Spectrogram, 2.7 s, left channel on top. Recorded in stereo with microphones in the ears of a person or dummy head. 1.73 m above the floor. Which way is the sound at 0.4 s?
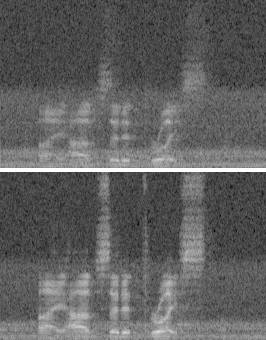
35° right (ahead or behind).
